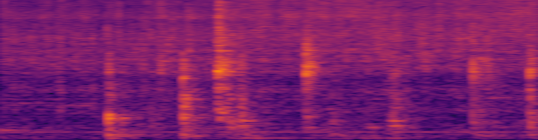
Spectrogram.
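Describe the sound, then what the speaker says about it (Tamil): Onions and crushed tomatoes sauté over a high flame in a clay pot for a fish curry, with a steady sizzle broken by several distinct scraping stirs of the spoon against the pot. "நல்லா வதக்கிக்கோங்க. அடுப்பை ஃபுல்லாக ஃபாஸ்ட்டாக வச்சுருக்கேன்."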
